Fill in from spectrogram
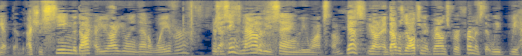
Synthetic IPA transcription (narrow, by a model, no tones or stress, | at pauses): ŋɨt̪̚ðɨ̰̃mæk̚t͡ʃʉl̩ˠisiɪ̃ŋðɨdɑk̚tə˞jɨɑɹɡjuɪ̃ŋðɨ̃nəweɪvə˞ | kʰʌzsĩmznaʊɾɨbiseɪɪ̃ŋðɨt̚hiwɑ̰̃ntsðə̃mjɛsjɨ̃nɨ̃nðət̚wʌzðiɔlˠtʰə˞nɨt̚ɡ̥ɹãʊ̃nd̥fə˞ɨfɜ̃˞mɨ̃nsðɨt̚wiwi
